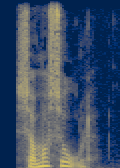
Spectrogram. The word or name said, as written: sommersol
